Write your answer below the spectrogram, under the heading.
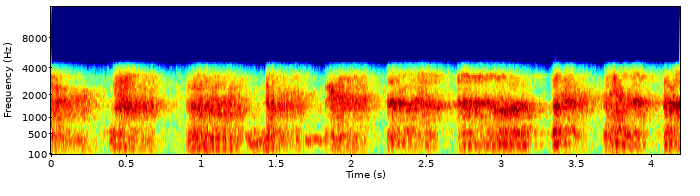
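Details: Puppy turning aggressive on an older dog: rough, harsh growling snarls in rapid bursts, roughly one every half second, continuous and loud throughout.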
